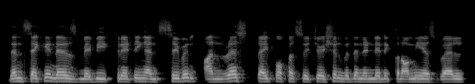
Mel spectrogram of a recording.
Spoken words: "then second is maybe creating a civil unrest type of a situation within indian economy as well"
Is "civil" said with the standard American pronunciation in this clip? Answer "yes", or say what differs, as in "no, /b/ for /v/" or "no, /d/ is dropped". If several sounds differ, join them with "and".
no, /n/ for /l/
